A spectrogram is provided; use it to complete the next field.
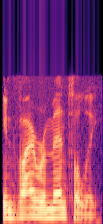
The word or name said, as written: environmentally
